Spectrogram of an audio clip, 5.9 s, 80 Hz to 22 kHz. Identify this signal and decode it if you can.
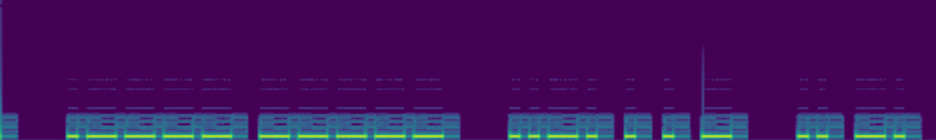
Morse code, heard as a keyed tone, about 20 wpm, 750 Hz. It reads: 10 FEET IN
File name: cwa / W1AW-Level3 / 20WPM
